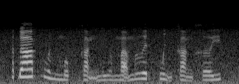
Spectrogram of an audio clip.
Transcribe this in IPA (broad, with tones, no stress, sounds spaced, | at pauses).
ɗ aː˦˥ k̚ v ə̤˨˩ n m o˨˩ p̚ k a̰˧˨ ŋ n i̤˨˩ ə̯ m a̰˧˥ m v e˦˥ t̚ h w ḭ˧˨ ŋ k a˧˩ ŋ x əː˨˦ j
